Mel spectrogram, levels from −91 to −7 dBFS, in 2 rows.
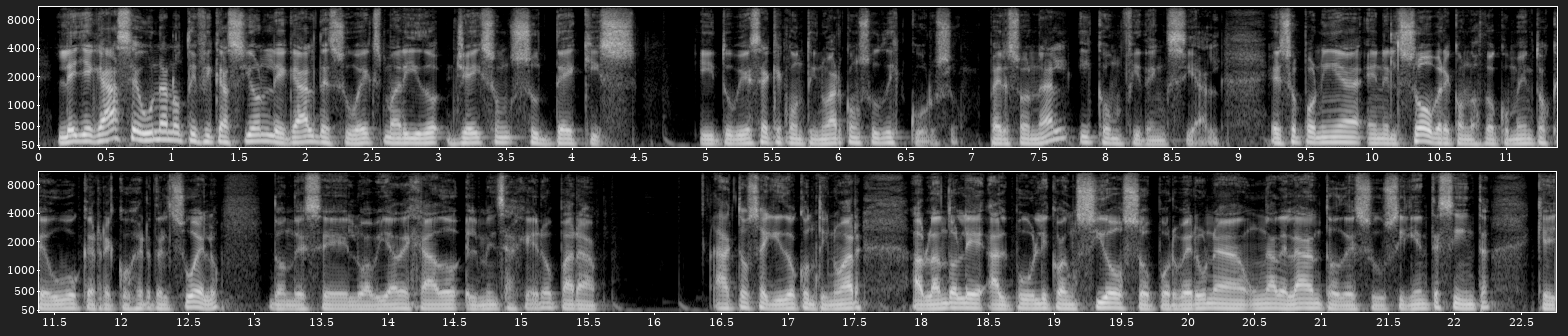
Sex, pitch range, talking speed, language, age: male, 95-120 Hz, 155 wpm, Spanish, 30-49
